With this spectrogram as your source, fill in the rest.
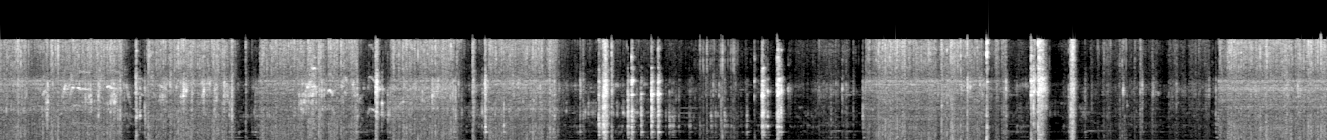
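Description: Water runs from a tap in a steady hiss.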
